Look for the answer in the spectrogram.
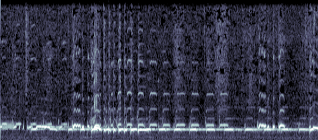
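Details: A local female zebra dove's call, meant to attract males that rarely sing or wild doves, with quick chains of bent cooing notes that swell and fade, laid over an unbroken steady tone.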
